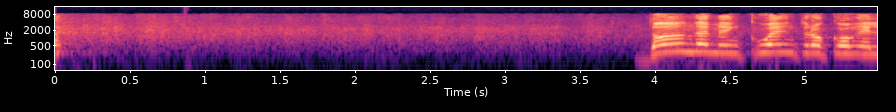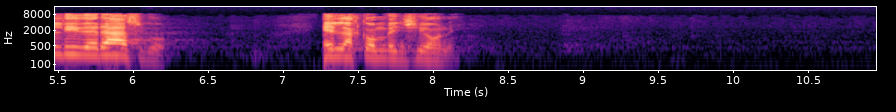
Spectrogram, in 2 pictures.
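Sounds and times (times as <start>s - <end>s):
audience applause: 0.0s - 4.3s
speech: 3.9s - 6.3s, 7.2s - 8.2s.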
